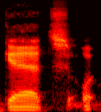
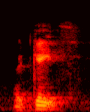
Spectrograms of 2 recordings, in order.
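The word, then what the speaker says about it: Gaetz: and maybe it's matt getz is that how it's pronounced though gates gates sorry um you know i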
